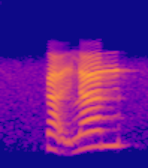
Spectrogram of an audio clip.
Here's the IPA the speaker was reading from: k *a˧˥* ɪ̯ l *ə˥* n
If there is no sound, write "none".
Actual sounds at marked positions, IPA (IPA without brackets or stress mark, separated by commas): a̰˨˩, a˥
